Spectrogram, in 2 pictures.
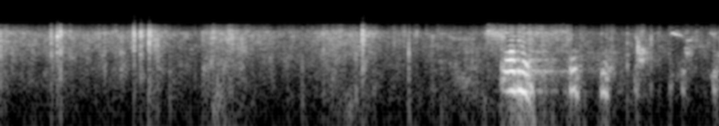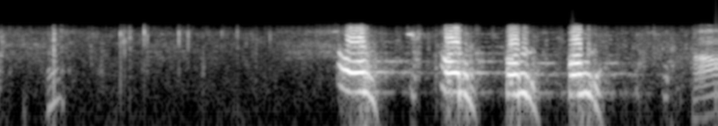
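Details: American Leopard Hound named Monkey baying at a raccoon it treed in the Mongo swamps, up a big cotton tree. Men talk over the first half, then four loud, harmonic barks ring out in quick succession near the end.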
